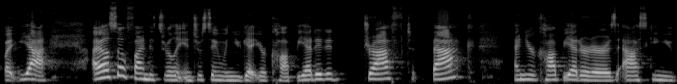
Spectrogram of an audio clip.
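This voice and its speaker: A woman chats as an author guest on a podcast. Her voice sits at a middle pitch. She explains in an articulate, conversational way and puts emphasis on the words that matter.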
